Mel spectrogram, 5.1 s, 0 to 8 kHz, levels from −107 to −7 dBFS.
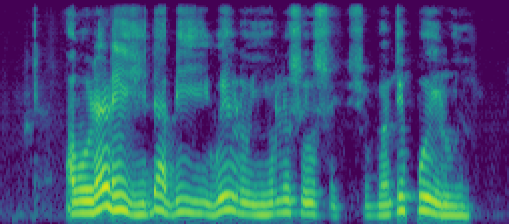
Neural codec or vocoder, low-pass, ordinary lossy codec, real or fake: codec, 16 kHz, 4 kbps, FreqCodec, larger model; 7.2 kHz; none; fake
